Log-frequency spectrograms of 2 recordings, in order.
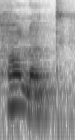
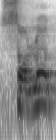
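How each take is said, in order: First: The word begins with an h sound. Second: The word begins with an s sound. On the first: "suena como con J" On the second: "no suena como Solot"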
